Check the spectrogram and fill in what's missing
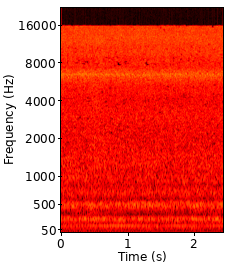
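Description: Honey bees from two or three hives in a bee yard, robbing each other, fill the air with a dense, continuous close buzz that holds steady throughout without a break.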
